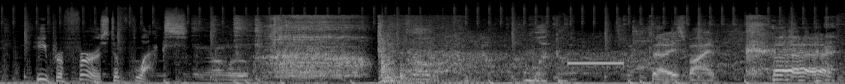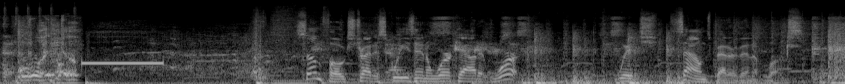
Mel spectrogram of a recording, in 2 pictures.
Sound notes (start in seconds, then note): 2.2 athlete gasping; 3.8 athlete crashing; 3.8 audience laughing; 5.6 beep; 6.9 audience laughing; 7.9 friends laughing; 8.6 audience laughing; 11.0 air whoosh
